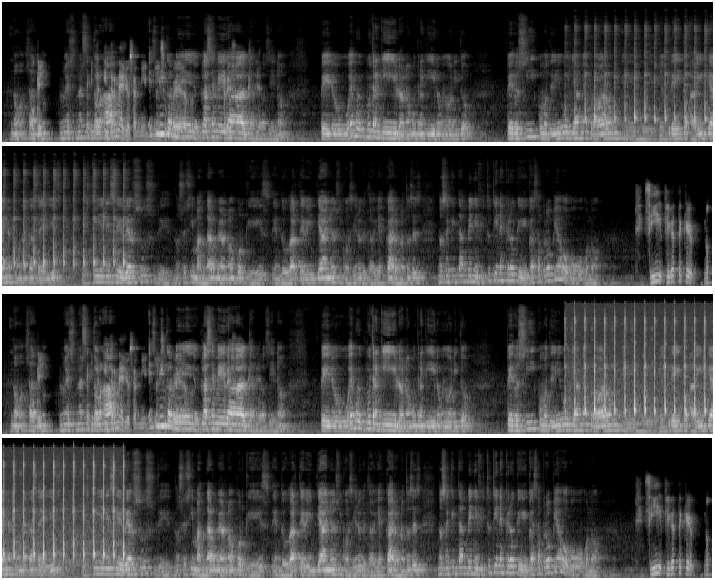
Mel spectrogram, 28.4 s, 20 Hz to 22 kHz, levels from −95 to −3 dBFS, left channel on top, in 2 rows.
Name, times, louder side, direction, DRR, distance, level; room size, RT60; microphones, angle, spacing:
voice 1, 0.1-2.4 2.9-9.8 10.1-26.5, right 2 dB, 25° right, 1.2 m, -34 dB
voice 2, 2.0-3.8 4.4-4.6 5.1-5.2 26.9-28.4, left 1 dB, 15° left, 0.6 m, -37 dB
Old Pocketwatch Loop, 11.2-16.7, right 10 dB, 85° right, 0.3 m, -26 dB
7.2 x 5.4 x 5.1 m
head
